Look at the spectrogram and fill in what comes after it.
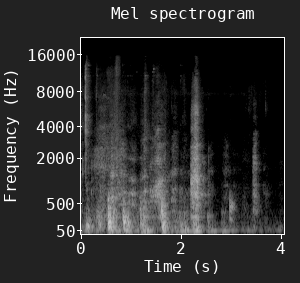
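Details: Old golden retriever, aged 13, and kelpie, aged 14, indoors in a home office, nagging to remind their owner it is time for their walk; low, irregular grumbling woofs and soft whimpers in short uneven bursts, fading toward the end in a quiet room.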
